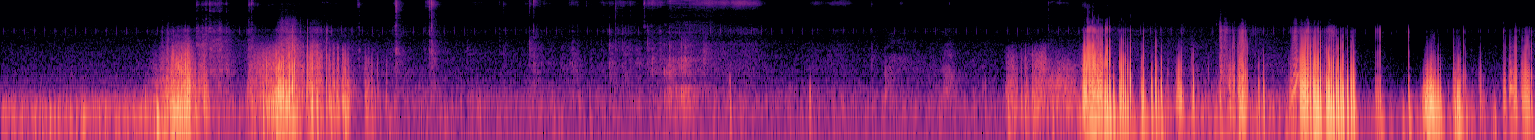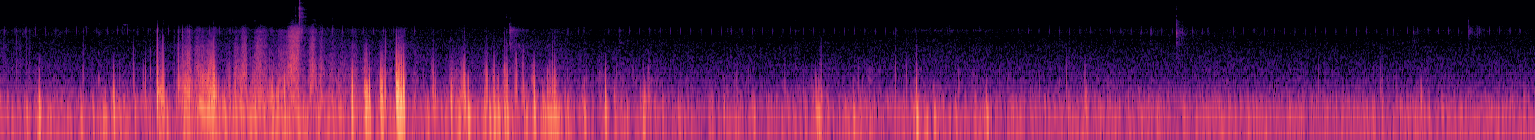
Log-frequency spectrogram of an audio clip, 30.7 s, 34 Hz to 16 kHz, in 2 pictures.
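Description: Small plastic Lego pieces clicking and rattling as they are handled and fitted together, with bursts of rustling and knocks, loudest about 11 to 14 seconds in, and quieter stretches between.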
